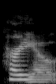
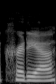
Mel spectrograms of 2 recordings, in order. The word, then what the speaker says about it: Criteo: So then, did I know you when you were at cardio, or No, it's Criteo. It's a made up word, so don't worry about saying it wrong.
